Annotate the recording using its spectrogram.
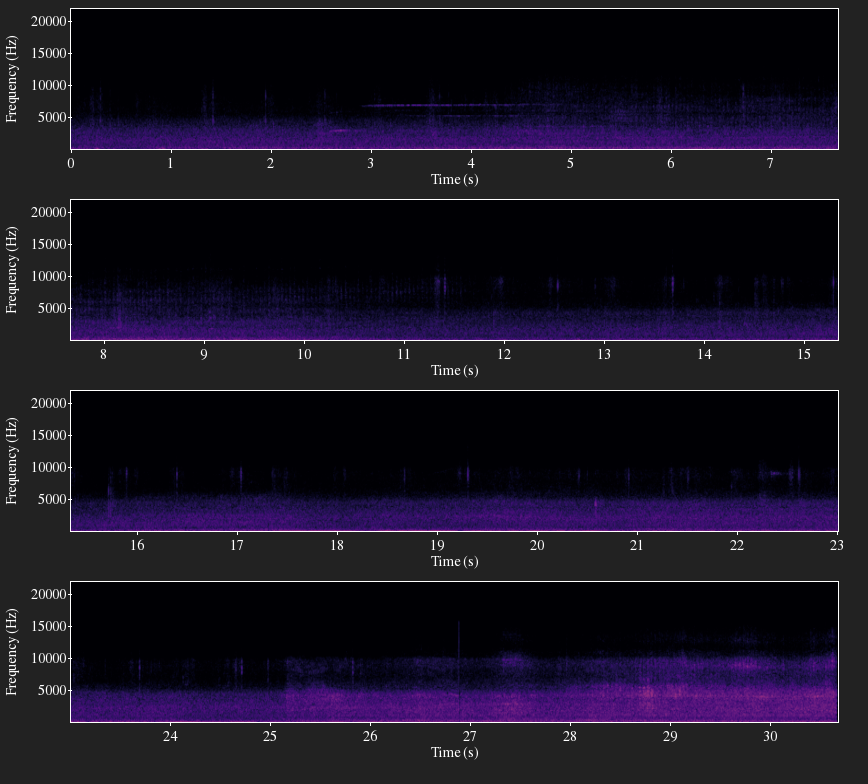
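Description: Steady street traffic noise from passing cars, joined about halfway through by a louder, deeper engine rumble that holds to the end.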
